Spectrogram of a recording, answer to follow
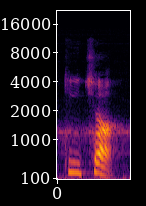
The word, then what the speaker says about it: teacher: Similarly, the word teacher. Now you can see in the spellings the ra is in the final position, but in phonetic transcription it is not pronounced because it is coming in the final position. So it is teacher. It ends at schwa. Now the first rule that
